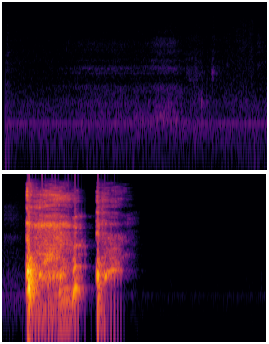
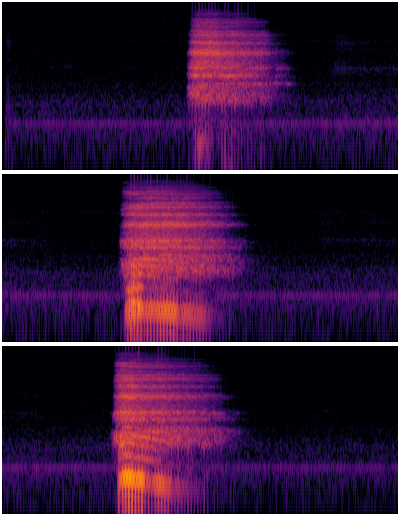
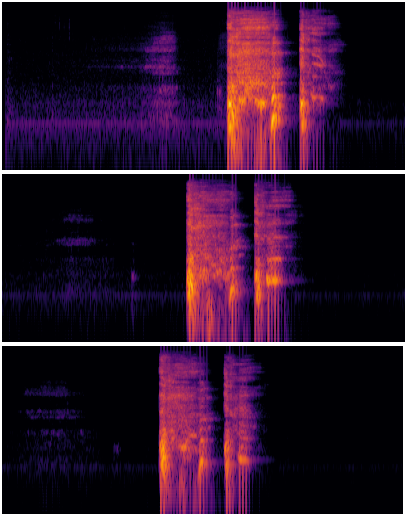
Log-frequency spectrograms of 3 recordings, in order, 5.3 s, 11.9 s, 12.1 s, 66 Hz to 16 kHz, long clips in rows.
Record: {
  "cough_length": "5.3 s",
  "cough_amplitude": 32768,
  "cough_signal_mean_std_ratio": 0.22,
  "exhalation_length": "11.9 s",
  "exhalation_amplitude": 8152,
  "exhalation_signal_mean_std_ratio": 0.33,
  "three_cough_length": "12.1 s",
  "three_cough_amplitude": 29152,
  "three_cough_signal_mean_std_ratio": 0.25,
  "survey_phase": "beta (2021-08-13 to 2022-03-07)",
  "age": "45-64",
  "gender": "Female",
  "wearing_mask": "No",
  "symptom_none": true,
  "smoker_status": "Never smoked",
  "respiratory_condition_asthma": false,
  "respiratory_condition_other": false,
  "recruitment_source": "REACT",
  "submission_delay": "1 day",
  "covid_test_result": "Negative",
  "covid_test_method": "RT-qPCR",
  "influenza_a_test_result": "Negative",
  "influenza_b_test_result": "Negative"
}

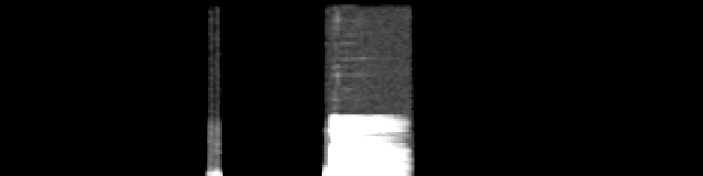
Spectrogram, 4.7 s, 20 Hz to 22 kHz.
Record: {
  "cough_length": "4.7 s",
  "cough_amplitude": 28051,
  "cough_signal_mean_std_ratio": 0.22,
  "survey_phase": "beta (2021-08-13 to 2022-03-07)",
  "age": "65+",
  "gender": "Male",
  "wearing_mask": "No",
  "symptom_cough_any": true,
  "symptom_runny_or_blocked_nose": true,
  "symptom_headache": true,
  "smoker_status": "Never smoked",
  "respiratory_condition_asthma": false,
  "respiratory_condition_other": false,
  "recruitment_source": "Test and Trace",
  "submission_delay": "3 days",
  "covid_test_result": "Positive",
  "covid_test_method": "RT-qPCR",
  "covid_ct_value": 17.0,
  "covid_ct_gene": "N gene"
}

